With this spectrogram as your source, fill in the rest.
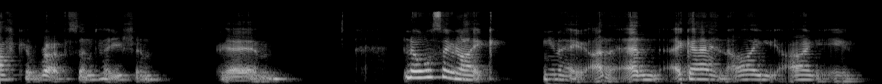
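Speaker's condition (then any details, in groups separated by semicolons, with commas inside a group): Cerebral palsy; uses wheelchair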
